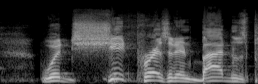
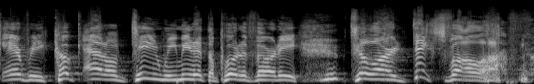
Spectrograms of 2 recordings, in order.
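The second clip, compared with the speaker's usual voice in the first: triumphant mock Trump declaration; 6 semitones higher than usual. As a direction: declare it like a grand victory speech, cracking into a laugh at the end. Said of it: "triumphantly declaring at the top of his voice".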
